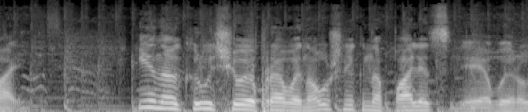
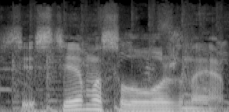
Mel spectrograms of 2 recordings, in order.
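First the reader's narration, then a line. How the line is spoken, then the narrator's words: Gloomy, skeleton. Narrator (Russian): мрачно повесил скелет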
